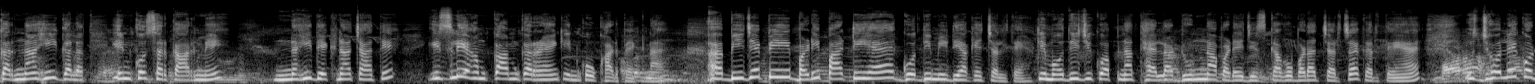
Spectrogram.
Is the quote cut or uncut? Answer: cut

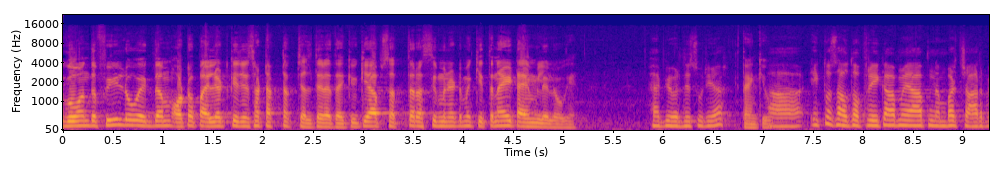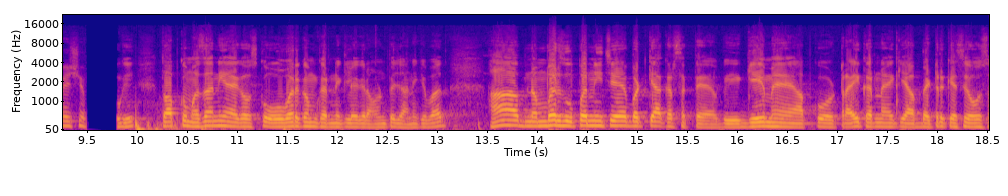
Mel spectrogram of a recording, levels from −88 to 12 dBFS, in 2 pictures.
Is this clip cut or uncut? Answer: uncut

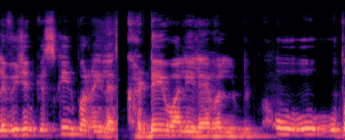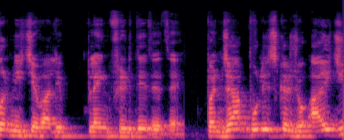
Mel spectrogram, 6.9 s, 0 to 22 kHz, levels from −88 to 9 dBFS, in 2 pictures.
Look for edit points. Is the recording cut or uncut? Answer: cut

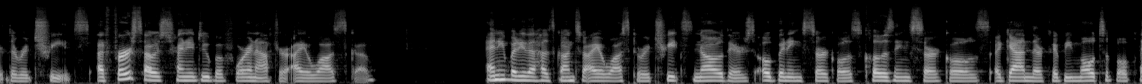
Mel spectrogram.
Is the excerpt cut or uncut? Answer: uncut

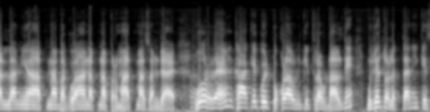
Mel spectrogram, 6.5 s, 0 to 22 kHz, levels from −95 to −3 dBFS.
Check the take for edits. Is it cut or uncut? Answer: uncut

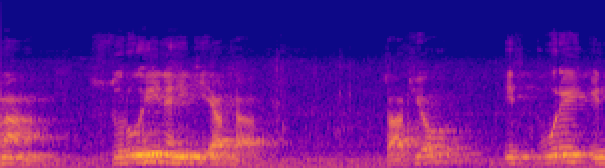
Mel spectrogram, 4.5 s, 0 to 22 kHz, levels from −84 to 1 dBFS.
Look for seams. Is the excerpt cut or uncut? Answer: uncut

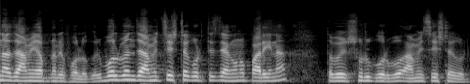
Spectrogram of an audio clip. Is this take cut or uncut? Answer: uncut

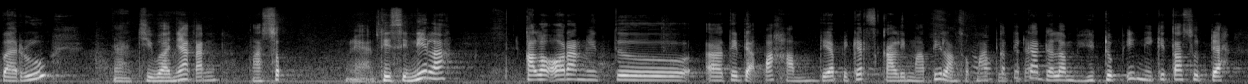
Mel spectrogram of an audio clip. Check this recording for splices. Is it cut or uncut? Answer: cut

